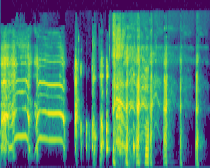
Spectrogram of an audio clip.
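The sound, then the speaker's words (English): A person's voice imitates a rooster crowing in two drawn-out, bending calls, fairly loud, followed by a quick string of short, choppy vocal bursts. “And I even done a rooster.”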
